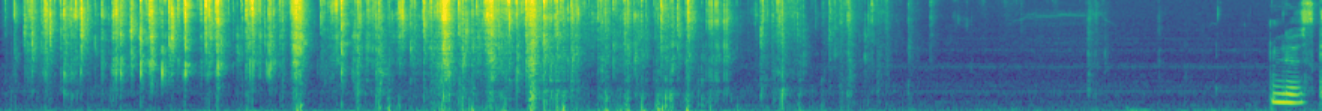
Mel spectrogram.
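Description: A Magic: The Gathering Bloomburrow booster pack is torn open and its foil wrapper crinkled up close, with dense crackling for several seconds before it fades to near quiet and a short rustle at the end.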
